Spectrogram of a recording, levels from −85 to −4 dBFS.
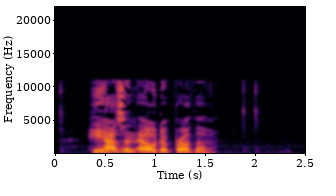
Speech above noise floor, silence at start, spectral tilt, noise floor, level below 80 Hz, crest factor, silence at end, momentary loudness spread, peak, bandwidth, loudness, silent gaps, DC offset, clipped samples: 43 dB; 0.35 s; -3 dB/octave; -62 dBFS; -68 dBFS; 20 dB; 0.95 s; 13 LU; -2 dBFS; 11.5 kHz; -19 LUFS; none; under 0.1%; under 0.1%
